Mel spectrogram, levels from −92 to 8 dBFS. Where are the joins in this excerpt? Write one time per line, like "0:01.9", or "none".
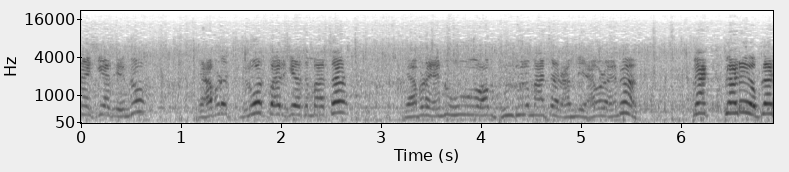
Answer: none

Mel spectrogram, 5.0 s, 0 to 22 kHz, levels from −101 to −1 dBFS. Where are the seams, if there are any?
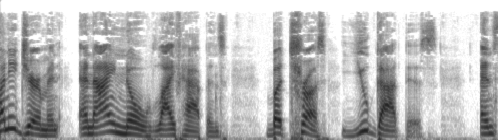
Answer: none

